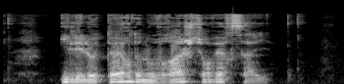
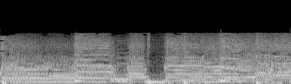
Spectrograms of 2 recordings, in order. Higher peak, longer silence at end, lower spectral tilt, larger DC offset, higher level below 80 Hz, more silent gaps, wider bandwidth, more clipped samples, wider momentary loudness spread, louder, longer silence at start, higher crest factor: about the same, 0 dBFS vs 0 dBFS; first, 0.75 s vs 0 s; second, -4 dB/octave vs -10.5 dB/octave; neither; second, -38 dBFS vs -26 dBFS; neither; first, 11.5 kHz vs 4.5 kHz; neither; first, 7 LU vs 2 LU; about the same, -12 LUFS vs -14 LUFS; first, 0.25 s vs 0 s; about the same, 14 dB vs 12 dB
